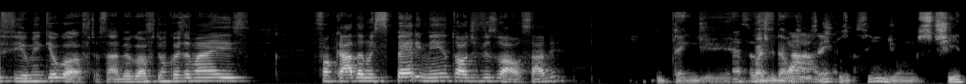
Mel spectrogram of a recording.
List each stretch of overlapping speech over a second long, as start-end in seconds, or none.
7.3-8.9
